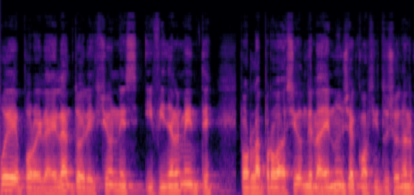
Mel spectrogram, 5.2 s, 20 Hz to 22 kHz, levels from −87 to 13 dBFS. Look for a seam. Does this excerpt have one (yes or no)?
yes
